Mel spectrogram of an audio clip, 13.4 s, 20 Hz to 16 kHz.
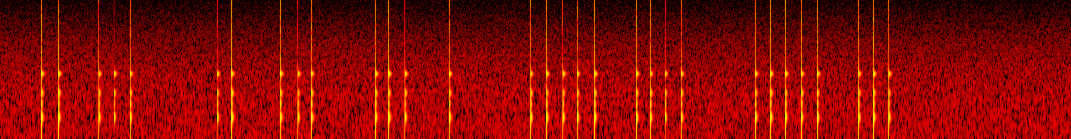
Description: Tap code, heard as taps on a table, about 5 knocks a second. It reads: HHLYX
